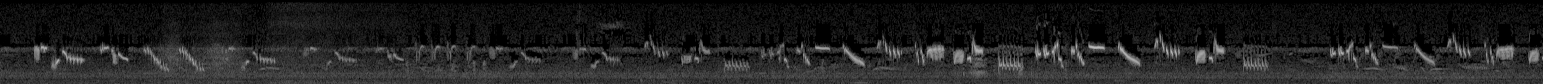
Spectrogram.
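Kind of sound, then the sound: bird, bird song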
